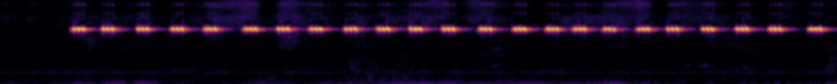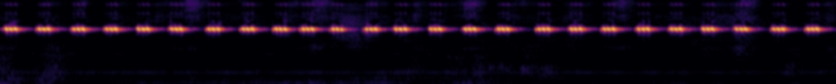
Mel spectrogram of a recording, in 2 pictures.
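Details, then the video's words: Rapid regular cricket chirping at a high pitch, about four pulses each second, offered as a rat deterrent; low rumbling background noise sits under the first half. "suara jangkrik pengusir tikus ampuh"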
